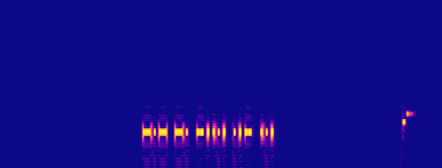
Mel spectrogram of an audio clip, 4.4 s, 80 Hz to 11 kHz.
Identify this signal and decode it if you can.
Morse code, heard as a keyed tone, about 40 wpm, 700 Hz. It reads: KN6US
